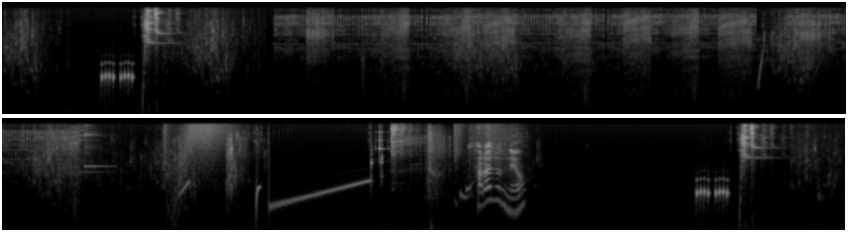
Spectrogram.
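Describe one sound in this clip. A short bright chime rings out as a fish bites.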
